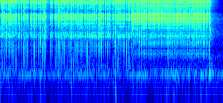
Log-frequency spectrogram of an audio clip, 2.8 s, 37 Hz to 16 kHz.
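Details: Hobart Handler 140 welding on a new machine, second operator's first pass. A steady, even frying hiss with fine crackle and no popping or sputtering. A smooth, well-shielded MIG bead running properly.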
